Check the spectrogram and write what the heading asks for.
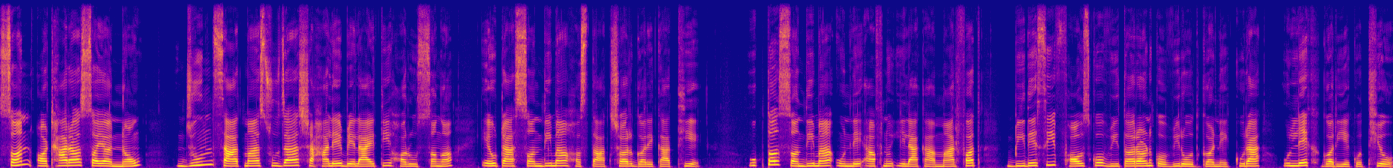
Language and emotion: Nepali, neutral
